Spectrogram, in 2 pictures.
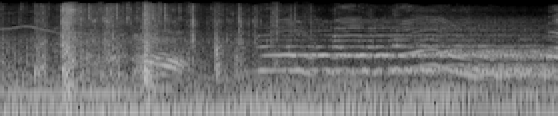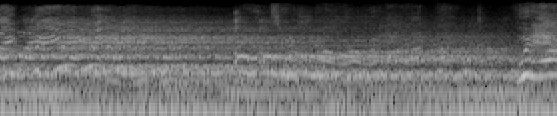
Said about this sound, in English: I just lost control of my bike and crashed. Only skinned my knee a little bit. Nothing too bad.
